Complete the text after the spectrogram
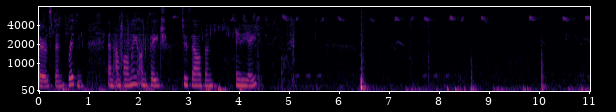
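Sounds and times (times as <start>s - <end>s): birds chirping: 0.0s - 11.0s
sharp knocks: 6.4s - 6.7s, 10.0s - 10.2s.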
